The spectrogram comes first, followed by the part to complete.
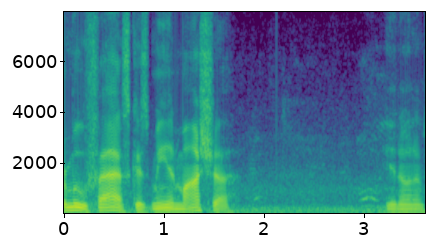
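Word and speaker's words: Маша: BB foil, Marsha is how you say Maria's name in Russian. If you were in Russia and you were with Maria, you would call her Marsha. It's like Marsha without the R, Marsha.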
